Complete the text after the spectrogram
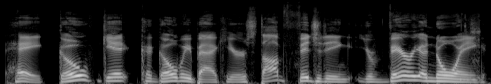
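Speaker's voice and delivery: loud, slow, emphatic orders; mock scolding. Sango scolds Inuyasha.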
